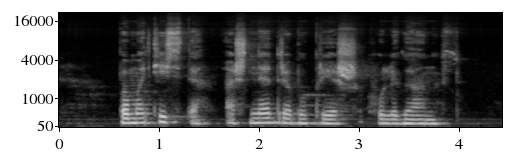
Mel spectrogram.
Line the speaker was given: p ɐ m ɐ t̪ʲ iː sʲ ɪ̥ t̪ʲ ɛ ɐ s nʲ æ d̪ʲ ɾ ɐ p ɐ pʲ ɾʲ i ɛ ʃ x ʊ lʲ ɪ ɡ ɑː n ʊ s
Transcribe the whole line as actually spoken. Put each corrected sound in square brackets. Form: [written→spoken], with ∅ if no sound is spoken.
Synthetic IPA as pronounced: p ɐ m ɐ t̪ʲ iː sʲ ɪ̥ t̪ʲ ɛ ɐ [s→ʃ] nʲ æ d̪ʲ ɾ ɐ [p→b] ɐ pʲ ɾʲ i ɛ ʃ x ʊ lʲ ɪ ɡ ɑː n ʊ s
